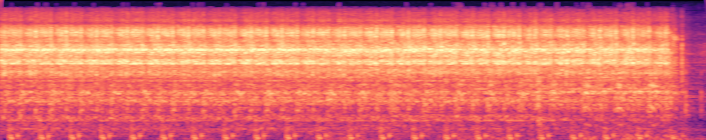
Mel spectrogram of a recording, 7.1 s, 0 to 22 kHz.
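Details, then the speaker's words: Briggs & Stratton 12 hp engine on a cheap parts-only ride-on mower, bought as possibly seized, sprayed and cranked: chuffs unevenly about three beats a second, stumbling and dying; rough running, owner suspects the carburettor needs cleaning, cause unconfirmed. "okay every bit of spray the cab is probably gonna have to be clean here but we're gonna try"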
